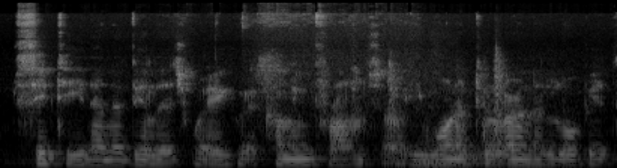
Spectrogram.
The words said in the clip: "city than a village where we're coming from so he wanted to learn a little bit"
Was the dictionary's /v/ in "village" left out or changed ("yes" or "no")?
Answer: no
